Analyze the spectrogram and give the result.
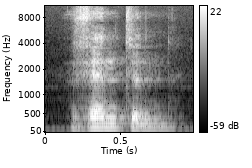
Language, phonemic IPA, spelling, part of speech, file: Dutch, /ˈvɛntə(n)/, venten, verb / noun, Nl-venten.ogg
- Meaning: plural of vent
